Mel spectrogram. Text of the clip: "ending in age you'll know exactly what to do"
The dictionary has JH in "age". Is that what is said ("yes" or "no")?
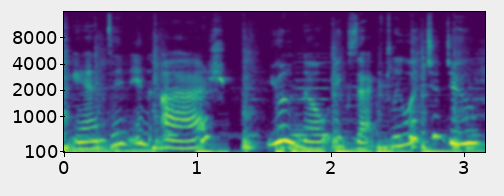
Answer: no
